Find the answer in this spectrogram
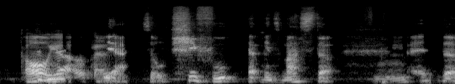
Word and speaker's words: Shifu: So Shifu, that means master, Mm-hmm. and one of the characters is named like that. Shifu.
